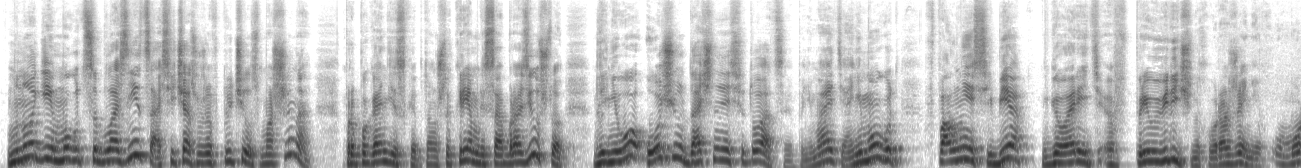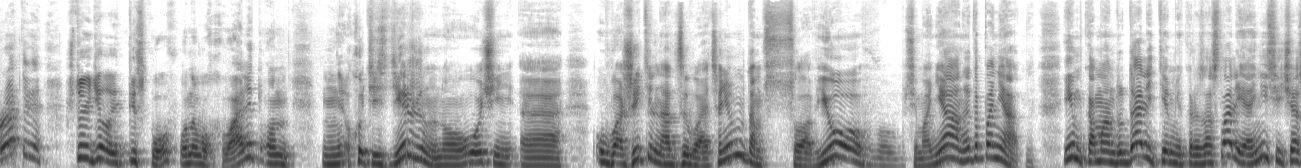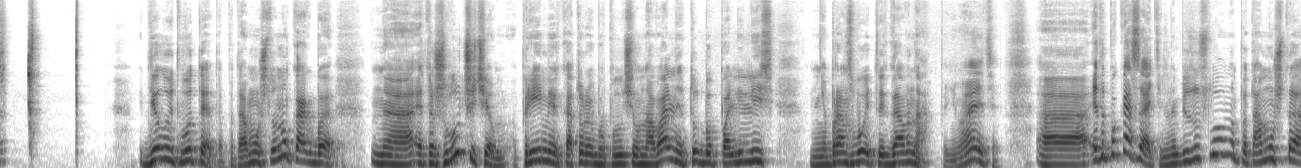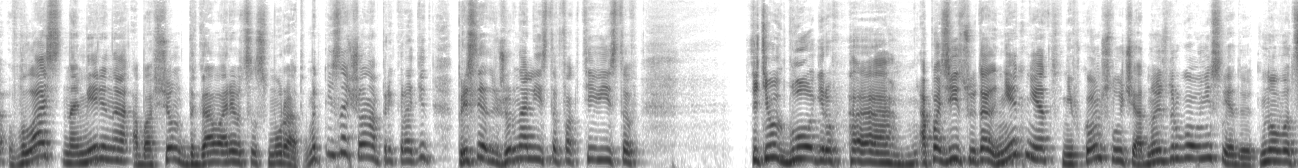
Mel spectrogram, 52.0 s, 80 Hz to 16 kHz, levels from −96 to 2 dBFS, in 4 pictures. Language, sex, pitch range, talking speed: Russian, male, 145-205 Hz, 145 wpm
